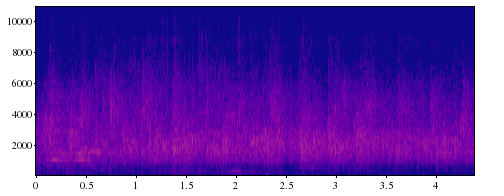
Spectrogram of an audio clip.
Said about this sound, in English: You guys are really helping me preach today. I'm liking this. I like the applause. Wow, you don't even know. Like, I don't have a button. It's like, I'm loving this.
